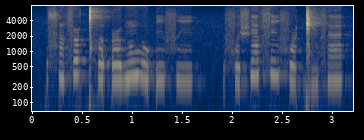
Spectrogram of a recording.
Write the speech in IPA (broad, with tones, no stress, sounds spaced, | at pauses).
ɬ ə̃˧ s ə˞˦ ǀʰ ə˧ ʔ ə˞˧ ð ũ˦ ð u˧ ʔ i˧ f i˧ | f ə˨ ʃ ɛ̃˦ s i˦ f ə˞˧ ɡ͡ǁ ɛ̃˧ s ɛ̃˦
